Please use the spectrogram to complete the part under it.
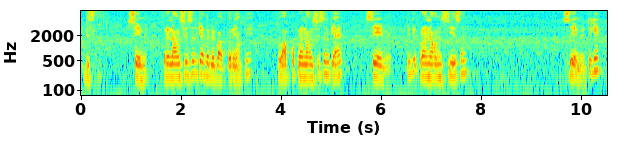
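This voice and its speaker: A woman's voice: on the high side, gravelly, darkish tone, slight background noise, low-quality recording. A woman teacher explaining English grammar questions in Hindi, stepping through each answer and often checking with "ठीक है". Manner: reads English questions slowly and carefully.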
